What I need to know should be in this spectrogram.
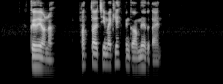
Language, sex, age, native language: Icelandic, male, 20-29, Vietnamese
